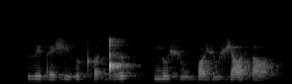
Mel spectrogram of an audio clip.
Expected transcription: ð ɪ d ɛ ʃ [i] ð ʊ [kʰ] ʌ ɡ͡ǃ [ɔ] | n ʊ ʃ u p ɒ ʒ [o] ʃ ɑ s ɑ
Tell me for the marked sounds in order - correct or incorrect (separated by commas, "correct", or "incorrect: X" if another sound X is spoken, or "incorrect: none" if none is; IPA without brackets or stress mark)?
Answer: correct, correct, incorrect: ə, incorrect: u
